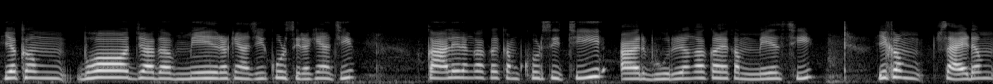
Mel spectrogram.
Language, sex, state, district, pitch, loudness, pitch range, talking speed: Garhwali, female, Uttarakhand, Tehri Garhwal, 285 Hz, -16 LUFS, 270-300 Hz, 150 wpm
